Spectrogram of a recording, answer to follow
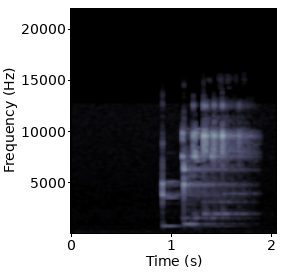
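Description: A short electronic telephone tone, a sharp cluster of high chiming notes that starts about a second in and lasts about a second.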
